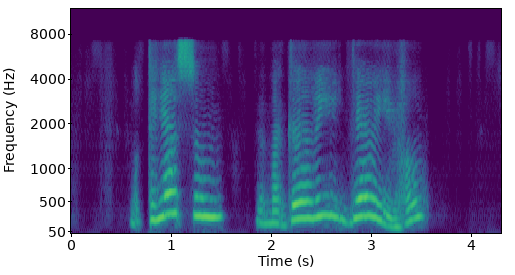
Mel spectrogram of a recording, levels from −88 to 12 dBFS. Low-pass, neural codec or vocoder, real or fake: 7.2 kHz; codec, 16 kHz, 0.5 kbps, FreqCodec, smaller model; fake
